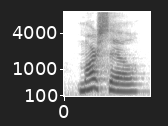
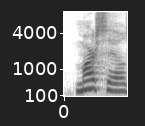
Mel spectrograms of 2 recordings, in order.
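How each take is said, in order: First: Louder falling call. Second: Louder, higher urgent call. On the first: Mo pleading with Marcel. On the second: Mo calling Marcel again with more urgency, louder. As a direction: escalate the plea. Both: Acted.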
